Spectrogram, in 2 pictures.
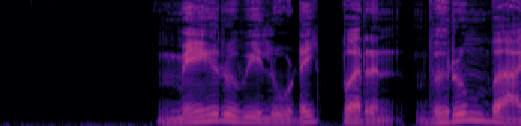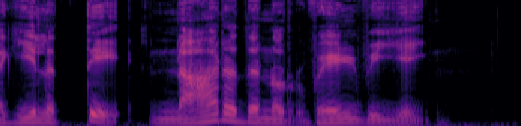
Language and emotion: Tamil, neutral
